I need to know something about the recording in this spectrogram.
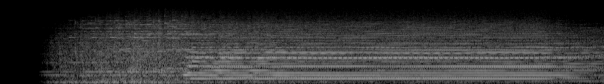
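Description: Multi-note air horn, of the kind used as a hockey arena's goal horn, sounding one long, steady chord. It comes in about half a second in and is held for roughly five seconds.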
